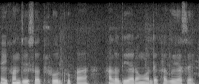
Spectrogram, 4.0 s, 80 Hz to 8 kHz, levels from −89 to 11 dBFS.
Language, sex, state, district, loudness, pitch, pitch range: Assamese, male, Assam, Sonitpur, -18 LUFS, 105 Hz, 100-110 Hz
